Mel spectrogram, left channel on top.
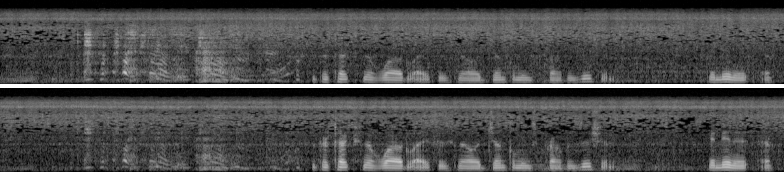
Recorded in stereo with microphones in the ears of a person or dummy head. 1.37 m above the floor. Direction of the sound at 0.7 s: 60° left (ahead or behind).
